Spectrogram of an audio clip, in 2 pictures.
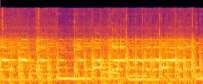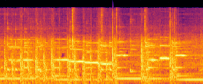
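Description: Gordang sambilan, the Mandailing set of nine long drums, beaten with sticks in a fast, dense interlocking rhythm, with held pitched melody notes changing over the drumming.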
